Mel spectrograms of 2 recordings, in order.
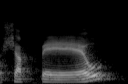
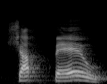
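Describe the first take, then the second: First: "chapéu" slowly, ending drawn out; lower, stretched final "éu" in "chapéu"; stressed ending. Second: Said in the usual way. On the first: Shown as a demonstration. Teacher showing students the ending, stressed and slow. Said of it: "eu tenho a terminação el".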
